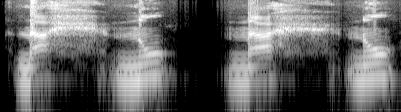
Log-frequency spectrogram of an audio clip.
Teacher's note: नहनु नून ज़बर नह हा को लफ्ज़ के साथ पढ़ना है। हा का मखरज हलक के दरमियान वाले हिस्से से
